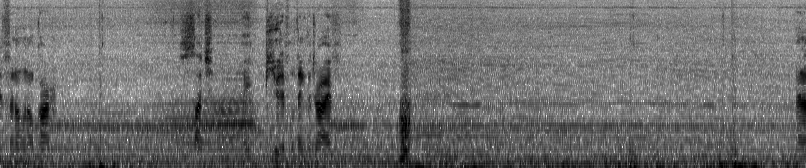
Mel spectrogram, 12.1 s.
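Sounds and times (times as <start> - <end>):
car engine running: 0.0 - 12.0
low road rumble: 0.0 - 12.0.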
